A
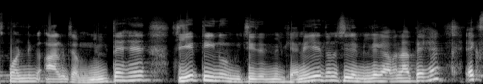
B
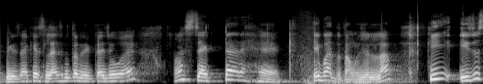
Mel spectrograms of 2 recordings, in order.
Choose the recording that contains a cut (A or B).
B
